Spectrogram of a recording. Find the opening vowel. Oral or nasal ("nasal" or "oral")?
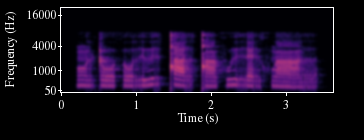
nasal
